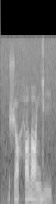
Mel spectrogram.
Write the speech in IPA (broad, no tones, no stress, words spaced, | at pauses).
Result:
ʃɒ hɪ ðˤɛŋɡi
